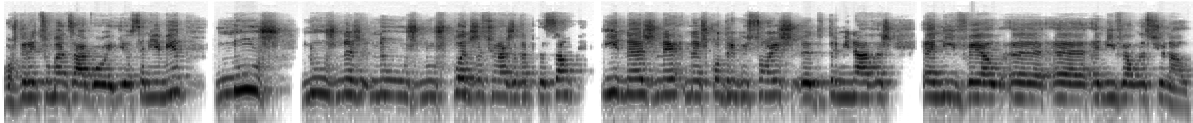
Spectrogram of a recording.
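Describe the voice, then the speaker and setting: A woman giving a semi-formal presentation, halting as she searches for words. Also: high voice, fairly even intonation. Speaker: workshop speaker. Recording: roomy, echoing sound.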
